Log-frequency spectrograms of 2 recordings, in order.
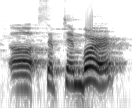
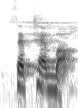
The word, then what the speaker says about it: September: Notice আমি আরটা silent রাখছি, প্রনাউন্স করছি না। American accent wise R can be pronounced. They stress on the R. So it's like September for American accent, but for British accent, it is September.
